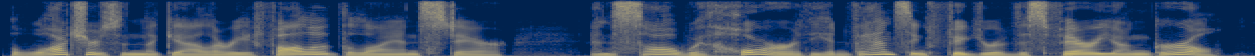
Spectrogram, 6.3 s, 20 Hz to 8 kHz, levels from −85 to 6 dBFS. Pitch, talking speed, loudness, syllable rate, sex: 185 Hz, 200 wpm, -19 LUFS, 5.7 syllables/s, female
